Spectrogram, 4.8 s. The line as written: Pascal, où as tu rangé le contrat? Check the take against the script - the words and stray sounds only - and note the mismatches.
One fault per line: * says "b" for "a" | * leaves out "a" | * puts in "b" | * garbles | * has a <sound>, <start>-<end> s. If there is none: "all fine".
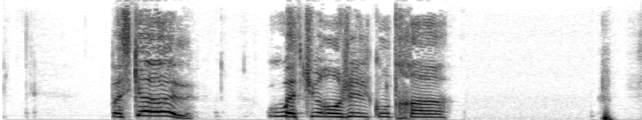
all fine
